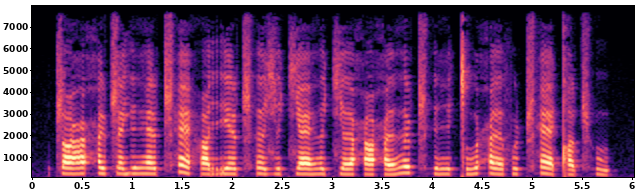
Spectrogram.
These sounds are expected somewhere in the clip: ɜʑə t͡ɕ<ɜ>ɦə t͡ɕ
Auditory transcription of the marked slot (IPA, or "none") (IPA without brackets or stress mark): æ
